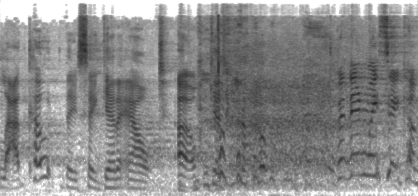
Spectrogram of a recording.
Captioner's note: laughter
